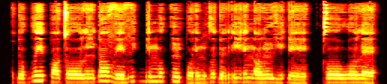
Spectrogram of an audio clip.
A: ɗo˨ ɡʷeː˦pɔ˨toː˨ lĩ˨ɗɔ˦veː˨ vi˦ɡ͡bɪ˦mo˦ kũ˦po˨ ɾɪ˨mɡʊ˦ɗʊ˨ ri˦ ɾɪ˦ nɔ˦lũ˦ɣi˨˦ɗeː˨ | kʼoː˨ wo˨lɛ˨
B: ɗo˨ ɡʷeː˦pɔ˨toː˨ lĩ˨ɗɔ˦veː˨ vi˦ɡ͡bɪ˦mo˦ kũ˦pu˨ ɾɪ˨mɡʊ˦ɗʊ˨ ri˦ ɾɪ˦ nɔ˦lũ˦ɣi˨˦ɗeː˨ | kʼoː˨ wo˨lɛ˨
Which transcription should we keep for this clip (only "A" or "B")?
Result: A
